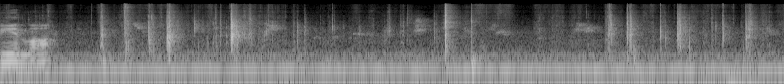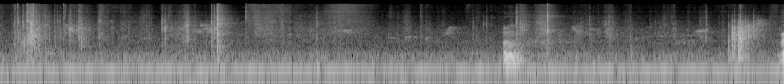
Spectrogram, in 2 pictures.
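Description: Cards shuffle and tap on a table.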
